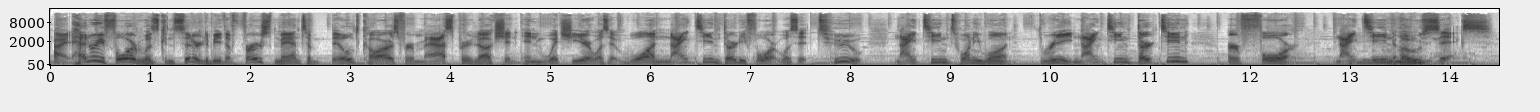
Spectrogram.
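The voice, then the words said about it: Announcer voice. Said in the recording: “I like that little voice you had going on. Trying to hear your announcer voice... That's my announcer voice”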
